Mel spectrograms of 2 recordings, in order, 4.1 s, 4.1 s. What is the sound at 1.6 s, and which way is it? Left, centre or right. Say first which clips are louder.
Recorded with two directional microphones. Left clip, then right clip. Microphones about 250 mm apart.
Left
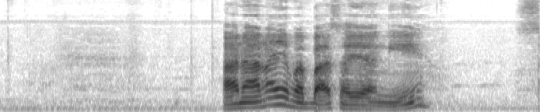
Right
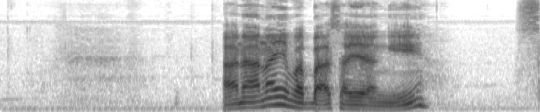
Speech: right 1 dB; right.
